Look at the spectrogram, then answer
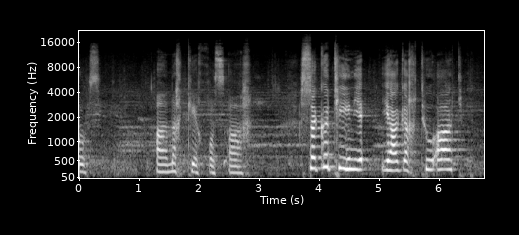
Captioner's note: speaking in Lingít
